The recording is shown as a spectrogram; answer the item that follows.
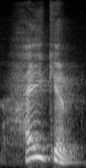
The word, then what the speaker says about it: Haken: I've been corrected remember Harkin rhymes with bacon haken uh fauna is ridiculous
